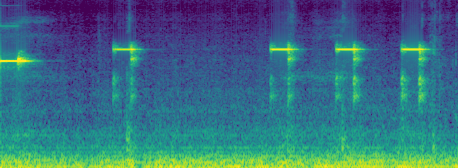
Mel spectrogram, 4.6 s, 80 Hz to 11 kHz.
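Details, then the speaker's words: IV fluid pump being set up with lactated Ringer's for a canine patient, rate 150: short high double keypress beeps over low room rumble. "We're going to go ahead and set up the rate. Um we're going to turn it on and then his rate today is 150."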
